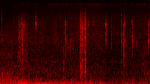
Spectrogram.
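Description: A car engine hums low and steady while irregular metallic clicks and rattles clatter over it, a few louder bursts standing out. No one speaks.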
